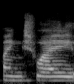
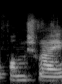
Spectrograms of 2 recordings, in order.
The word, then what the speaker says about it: Feng Shui: a professional training in Feng Shui or Fung Shui however you like to pronounce it which is all about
